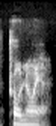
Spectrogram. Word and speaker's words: pronoia: and he got through he always says pronoia because it's leading him to the spot it's not paranoia it's pronounced it is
